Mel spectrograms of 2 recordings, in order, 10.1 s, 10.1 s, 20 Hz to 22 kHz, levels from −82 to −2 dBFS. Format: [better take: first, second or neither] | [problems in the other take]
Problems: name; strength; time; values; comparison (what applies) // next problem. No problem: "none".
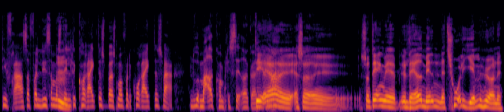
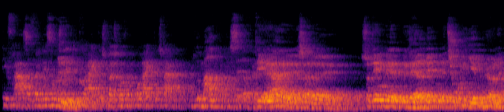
first | off-mic speech; far // room echo; strong; dies away in 2.1 s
